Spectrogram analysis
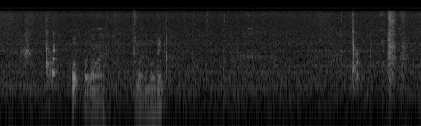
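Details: Hiccups.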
